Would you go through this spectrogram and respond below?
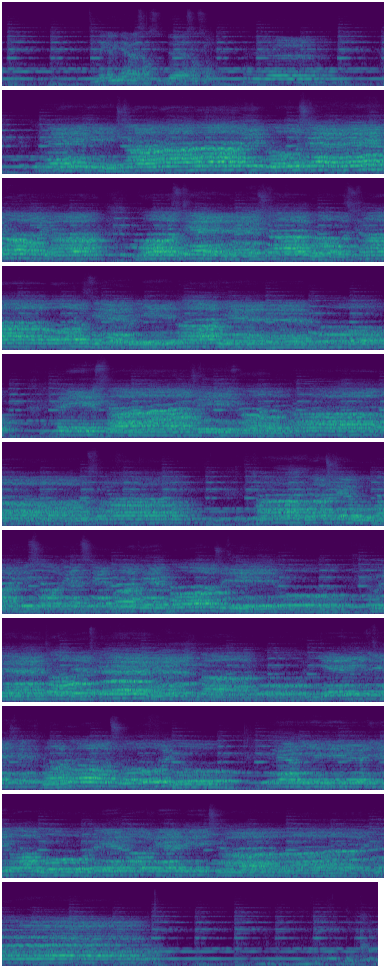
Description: ikosascensioncloches.wav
